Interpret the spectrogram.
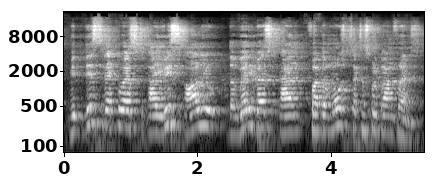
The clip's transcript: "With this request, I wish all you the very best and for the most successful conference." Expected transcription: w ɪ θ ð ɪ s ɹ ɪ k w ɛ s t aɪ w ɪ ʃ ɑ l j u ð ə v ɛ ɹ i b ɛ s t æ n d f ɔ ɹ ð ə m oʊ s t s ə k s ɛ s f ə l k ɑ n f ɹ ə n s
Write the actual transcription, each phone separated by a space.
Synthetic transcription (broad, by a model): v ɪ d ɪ s ɹ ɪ k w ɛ s t aɪ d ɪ s ɑ l j u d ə v ɛ ɹ i b ɛ s t æ n d f ɔ ɹ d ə m oʊ s t s ə k s ɛ s f ə l k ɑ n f ɹ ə n s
